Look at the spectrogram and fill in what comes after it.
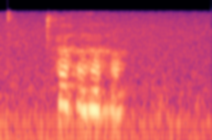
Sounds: Laughter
